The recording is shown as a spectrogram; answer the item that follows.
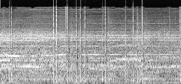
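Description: Aerial fireworks popping and bursting in quick succession, with music playing underneath.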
